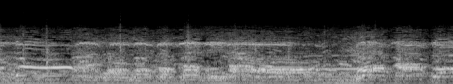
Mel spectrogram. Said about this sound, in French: La foule n'a cessé de grossir devant le siège du MRC. Au fil des heures et sous un soleil de plomb, ils étaient plusieurs milliers à chanter à la gloire de leur leader.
